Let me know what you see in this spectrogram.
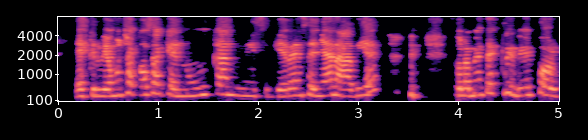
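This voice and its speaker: A woman speaks at a moderate pace in a bright, sharp, high voice with fairly even intonation. The sound is dry and close, with no echo. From Puerto Rico. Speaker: writer and self-publisher. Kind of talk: interview. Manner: hesitant with frequent fillers.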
